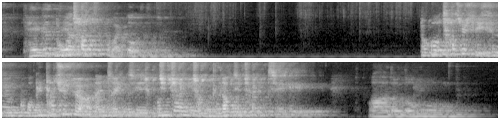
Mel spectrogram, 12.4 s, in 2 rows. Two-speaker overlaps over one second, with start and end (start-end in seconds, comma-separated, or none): 7.8-9.4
